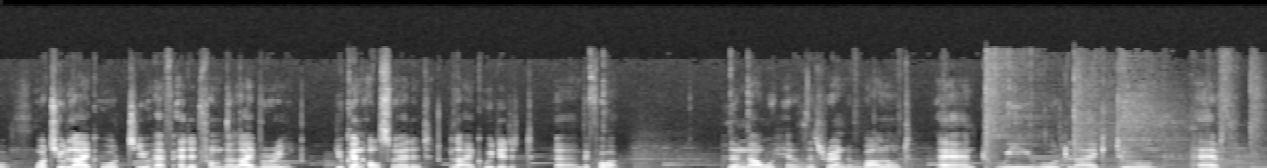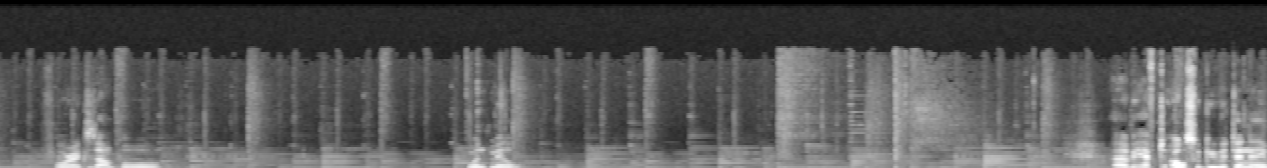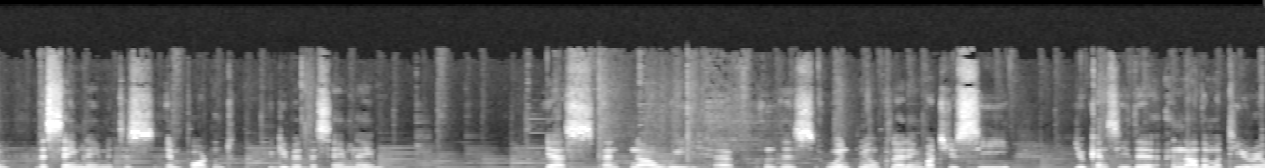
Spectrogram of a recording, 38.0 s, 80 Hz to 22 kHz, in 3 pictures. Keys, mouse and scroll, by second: 6.0-7.6 drag, 10.0-17.6 drag, 20.5 click, 21.6-29.8 drag.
